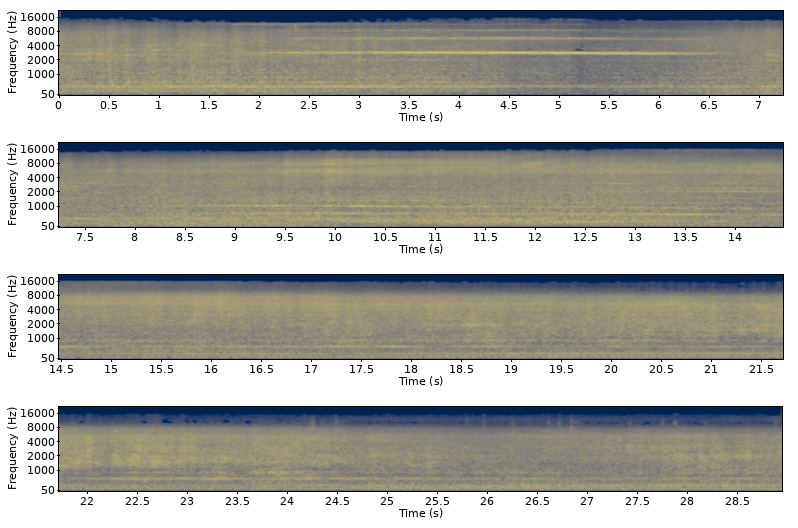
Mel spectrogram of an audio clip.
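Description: Intermodal freight train's cars rolling past on a curve into a tunnel, with a high wheel squeal for a few seconds near the start. After the last car disappears, a steady low rumble and drone carries on from the train inside the tunnel.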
